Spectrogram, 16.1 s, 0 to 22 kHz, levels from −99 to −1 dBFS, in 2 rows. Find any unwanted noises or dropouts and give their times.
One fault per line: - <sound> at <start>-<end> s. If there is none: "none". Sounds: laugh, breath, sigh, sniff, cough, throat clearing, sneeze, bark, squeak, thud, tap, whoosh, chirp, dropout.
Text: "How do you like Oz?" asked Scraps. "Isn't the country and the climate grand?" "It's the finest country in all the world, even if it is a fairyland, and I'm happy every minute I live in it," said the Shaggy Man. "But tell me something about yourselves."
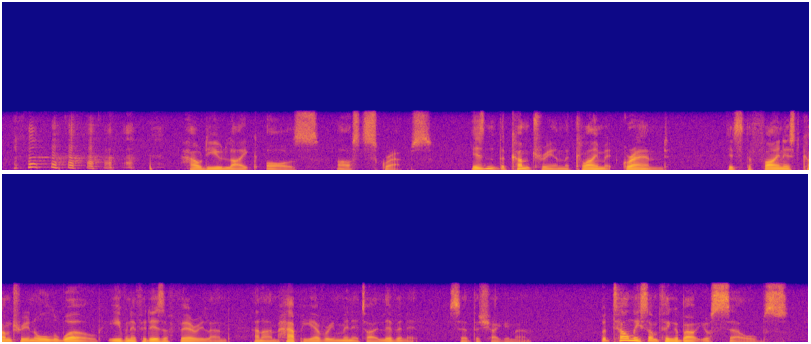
- laugh at 0.1-1.6 s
